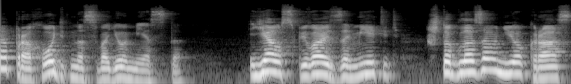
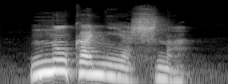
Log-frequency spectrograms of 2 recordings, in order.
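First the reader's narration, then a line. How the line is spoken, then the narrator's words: Venomous, through teeth. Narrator (Russian): ядовито цедит сквозь зубы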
